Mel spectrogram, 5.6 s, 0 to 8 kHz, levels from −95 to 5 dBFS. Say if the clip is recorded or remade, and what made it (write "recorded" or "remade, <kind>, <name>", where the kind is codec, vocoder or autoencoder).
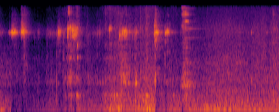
recorded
